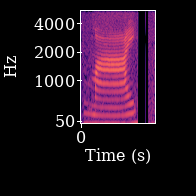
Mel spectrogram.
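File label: "maai5", Cantonese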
